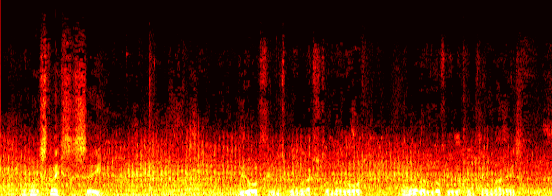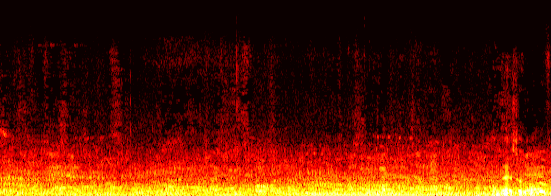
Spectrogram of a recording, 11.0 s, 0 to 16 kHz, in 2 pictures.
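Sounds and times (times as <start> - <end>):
people talking: 0.2 - 1.1, 2.4 - 11.0.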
